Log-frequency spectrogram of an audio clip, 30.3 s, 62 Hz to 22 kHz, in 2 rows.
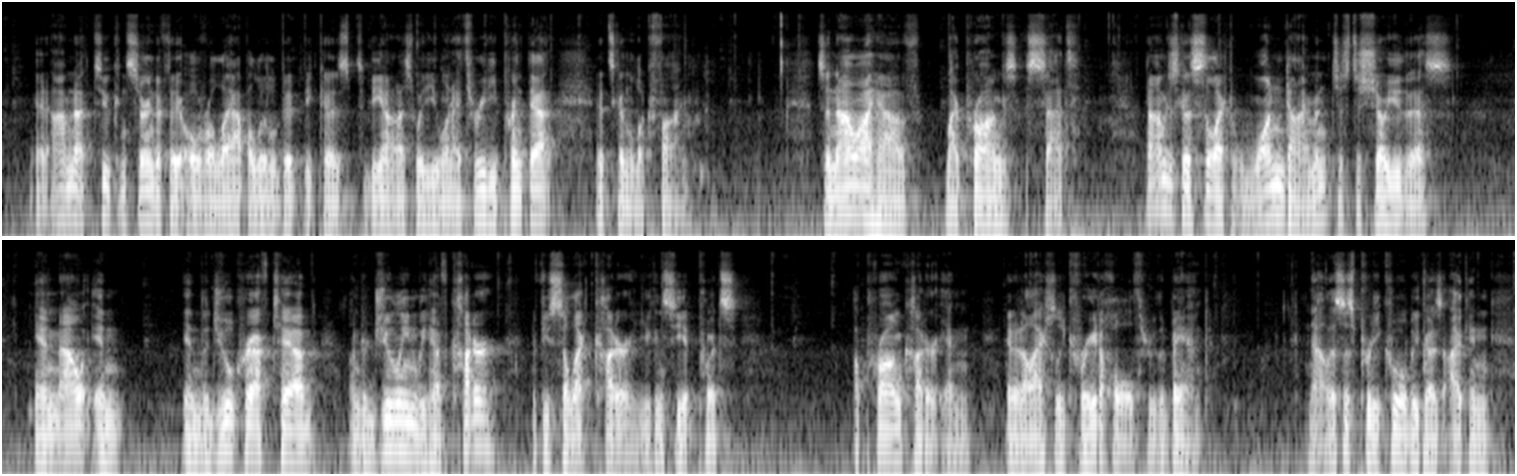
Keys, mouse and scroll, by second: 4.9-12.0 middle drag, 12.0 click, 13.2-14.0 scroll up 4, 14.0-17.0 middle drag, 20.1-21.1 drag, 21.1-30.2 middle drag.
